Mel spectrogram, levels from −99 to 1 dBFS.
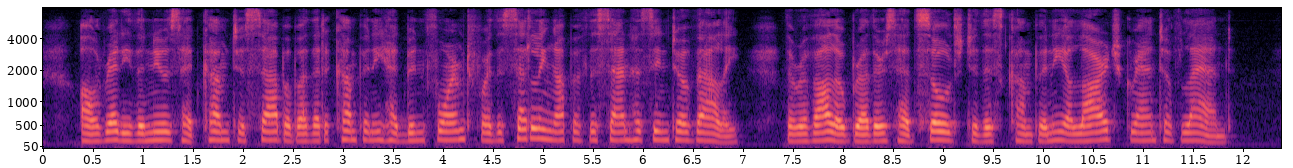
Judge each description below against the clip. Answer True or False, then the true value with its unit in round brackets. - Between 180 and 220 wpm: False (170 wpm)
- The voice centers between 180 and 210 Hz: False (170 Hz)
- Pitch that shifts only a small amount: True (2.2 semitones)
